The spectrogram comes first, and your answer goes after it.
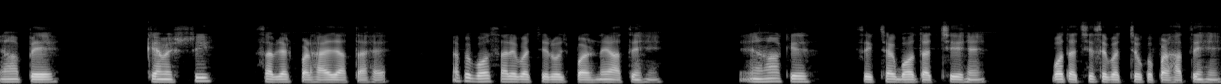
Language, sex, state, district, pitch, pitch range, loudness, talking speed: Hindi, male, Bihar, Lakhisarai, 120 Hz, 110-125 Hz, -19 LUFS, 160 wpm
